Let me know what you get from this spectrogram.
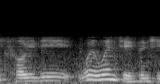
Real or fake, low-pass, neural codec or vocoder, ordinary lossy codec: real; 3.6 kHz; none; MP3, 24 kbps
